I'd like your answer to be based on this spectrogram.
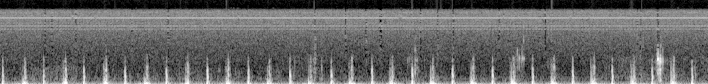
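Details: Normal heart sounds of the recorder, eating one apple and one cucumber, through a single stethoscope: regular heartbeat thumps over a steady electrical hum, with occasional extra chewing noises.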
